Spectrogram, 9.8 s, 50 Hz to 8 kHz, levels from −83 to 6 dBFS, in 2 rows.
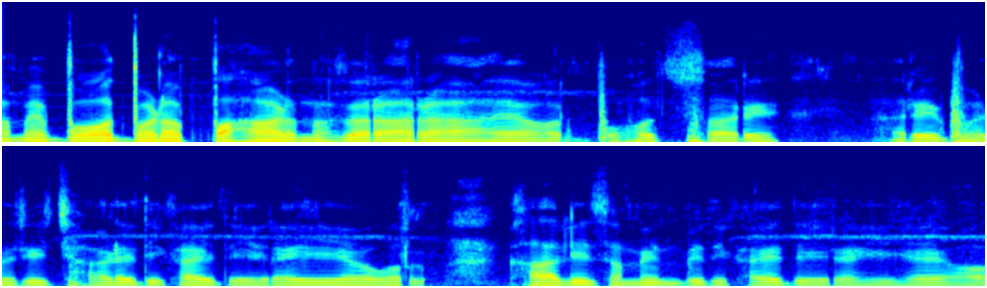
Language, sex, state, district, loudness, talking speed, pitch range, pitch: Hindi, male, Bihar, East Champaran, -28 LUFS, 150 wpm, 115-120 Hz, 120 Hz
